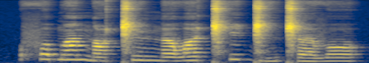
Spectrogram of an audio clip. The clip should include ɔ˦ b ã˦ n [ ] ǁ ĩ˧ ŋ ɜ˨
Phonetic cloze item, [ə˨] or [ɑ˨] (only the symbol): ɑ˨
